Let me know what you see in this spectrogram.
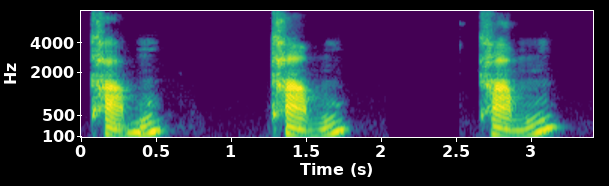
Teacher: That's why they are all live syllables. So live syllable and high class default tone is tone 4.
